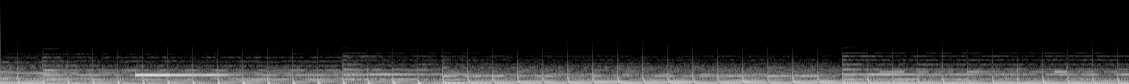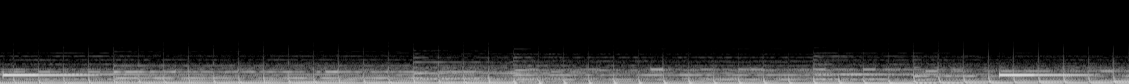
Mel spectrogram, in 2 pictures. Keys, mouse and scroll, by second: 0.8 click, 3.1 z, 3.5 z, 3.8 z, 4.1 middle click, 5.1 click, 5.4 Tab, 6.1 z, 6.4 Tab, 8.1 c, 9.3 right click, 10.2 middle click, 10.5-11.5 drag, 12.3 click, 12.5 middle click, 12.6 click, 14.7 click, 17.1-18.2 middle drag, 18.0 z, 18.2 click, 19.7 middle click, 20.4 a, 20.8 z.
